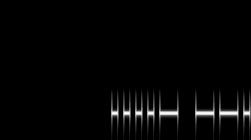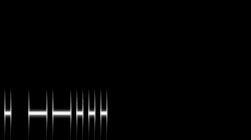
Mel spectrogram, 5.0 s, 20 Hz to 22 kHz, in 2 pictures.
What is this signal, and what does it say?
Morse code, heard as a keyed tone, about 19 wpm, 700 Hz. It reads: 4Z7
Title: Callsign Prefixes for Top 50 DXCC - 20wpm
